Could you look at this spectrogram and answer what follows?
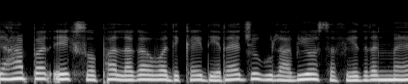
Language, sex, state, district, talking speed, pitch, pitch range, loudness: Hindi, female, Punjab, Fazilka, 250 wpm, 215 Hz, 205-235 Hz, -13 LUFS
